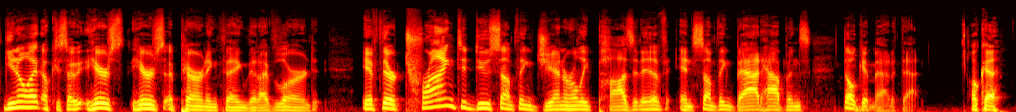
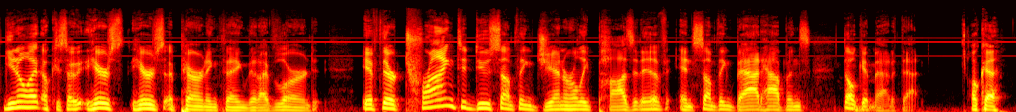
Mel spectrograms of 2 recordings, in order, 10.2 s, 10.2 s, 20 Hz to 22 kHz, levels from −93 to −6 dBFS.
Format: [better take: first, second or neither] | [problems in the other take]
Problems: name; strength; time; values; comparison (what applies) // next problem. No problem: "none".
first | high-pitched whine; faint; throughout; 4.5 kHz, 30 dB below the speech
